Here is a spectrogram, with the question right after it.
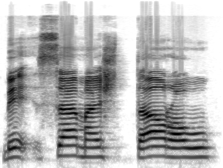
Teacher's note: را کے اوپر زبر ہے، را کو موٹا کرنا ہے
